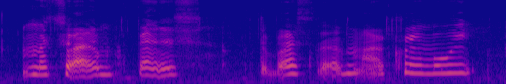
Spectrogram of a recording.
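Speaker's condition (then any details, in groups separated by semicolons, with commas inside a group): ALS; affects hands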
